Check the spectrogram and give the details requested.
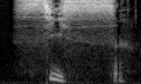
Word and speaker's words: six: And be careful here, because even if it's ending with this x, well, you'll have to pronounce it like s, s, okay? So you get the six pronunciation.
